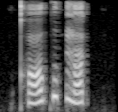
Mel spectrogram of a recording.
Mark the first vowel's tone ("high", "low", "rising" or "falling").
rising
